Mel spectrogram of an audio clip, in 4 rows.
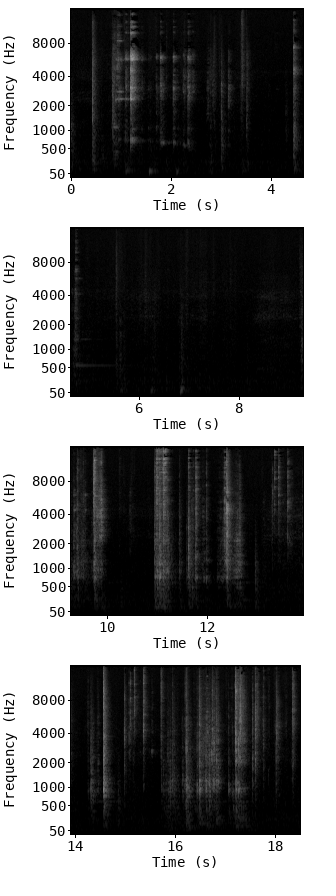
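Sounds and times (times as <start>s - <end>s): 
dishes and cutlery knocking together while dishwashing: 0.8s - 3.3s, 4.4s - 5.0s, 9.2s - 10.0s, 11.0s - 13.7s, 15.7s - 17.5s.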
